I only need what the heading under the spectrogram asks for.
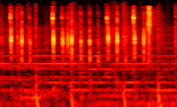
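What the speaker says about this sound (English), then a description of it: "Typing sequence, precision cadence, clean actuation, return to idle state." Keys clatter on a keyboard in quick, uneven bursts of crisp clicks and taps, close and fairly loud, with no voice over them.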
